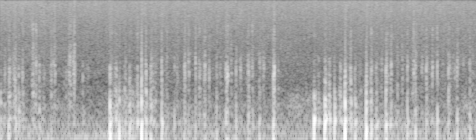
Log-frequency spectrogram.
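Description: Long white nails quickly tap and scratch a black foam microphone cover from both sides. The result is rapid, irregular, muffled thumps and a deep rumbling, almost all low in pitch, with soft scratchy clicks and no bright edge.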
